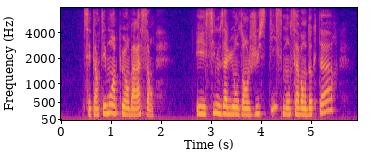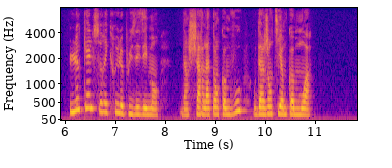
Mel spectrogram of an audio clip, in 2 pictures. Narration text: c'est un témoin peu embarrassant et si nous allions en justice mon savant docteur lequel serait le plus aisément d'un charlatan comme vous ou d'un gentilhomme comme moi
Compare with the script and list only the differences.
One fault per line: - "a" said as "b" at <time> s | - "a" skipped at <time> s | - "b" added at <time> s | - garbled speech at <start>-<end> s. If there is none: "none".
- "cru" added at 6.9 s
